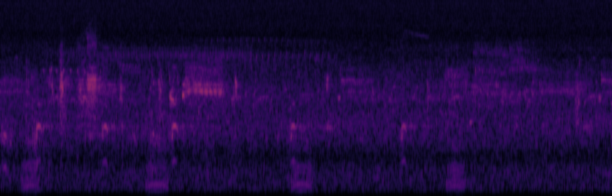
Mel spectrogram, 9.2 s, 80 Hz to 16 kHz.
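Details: Geese at the Decorah eagle nest, 14 April 2024, while the sixth gosling hatches. Rough, buzzy honks come roughly every two seconds, four in all, over faint chirps and a constant low hiss.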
